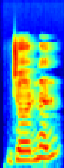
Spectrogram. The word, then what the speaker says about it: jour: word जर्नल इज राइ जर्नल यह French word कौन सा है इसके लिए जूर मतलब फ्रेंच में इसको जूर ऐसे प्रोनाउंस किया जाता है और फ्रेंच में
